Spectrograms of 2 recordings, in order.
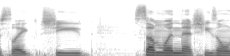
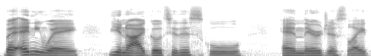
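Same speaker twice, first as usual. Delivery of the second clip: usual speaking voice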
